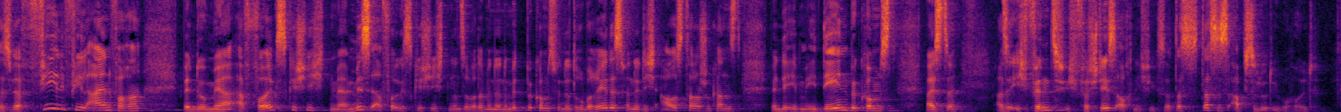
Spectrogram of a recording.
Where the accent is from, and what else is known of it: Germany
